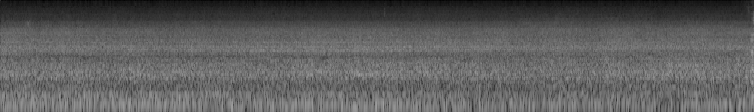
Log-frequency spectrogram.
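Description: A train passing near the Great Falls Mill ruins keeps up a continuous low rumble and rolling noise, steady and unbroken for the whole stretch, with no voices.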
